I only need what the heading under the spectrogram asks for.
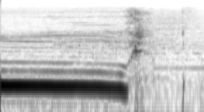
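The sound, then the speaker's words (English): A person imitates a small dog's howl: one sustained, steady, fairly loud howling tone lasting over a second, then breaking off into a brief breathy trail and quiet. “He will kind of run towards a point where he can see it apparating and let out his best little howl.”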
